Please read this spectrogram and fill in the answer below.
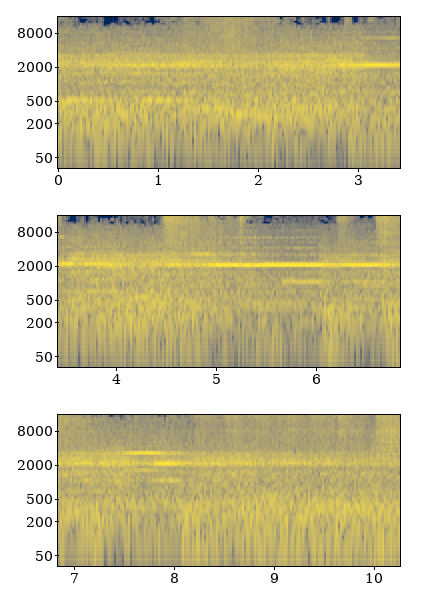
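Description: A live powerviolence band playing a loud, dense wall of distorted guitar noise, with a high, steady feedback squeal that drops in and out.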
